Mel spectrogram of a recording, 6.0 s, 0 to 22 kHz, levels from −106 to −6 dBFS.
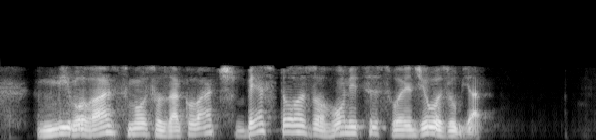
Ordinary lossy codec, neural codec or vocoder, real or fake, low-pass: MP3, 32 kbps; codec, 16 kHz in and 24 kHz out, 1.1 kbps, FireRedTTS-2 codec; fake; 3.6 kHz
